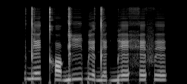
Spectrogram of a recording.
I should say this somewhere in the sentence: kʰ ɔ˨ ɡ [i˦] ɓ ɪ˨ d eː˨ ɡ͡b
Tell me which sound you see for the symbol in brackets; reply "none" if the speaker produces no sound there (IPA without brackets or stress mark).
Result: iː˦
